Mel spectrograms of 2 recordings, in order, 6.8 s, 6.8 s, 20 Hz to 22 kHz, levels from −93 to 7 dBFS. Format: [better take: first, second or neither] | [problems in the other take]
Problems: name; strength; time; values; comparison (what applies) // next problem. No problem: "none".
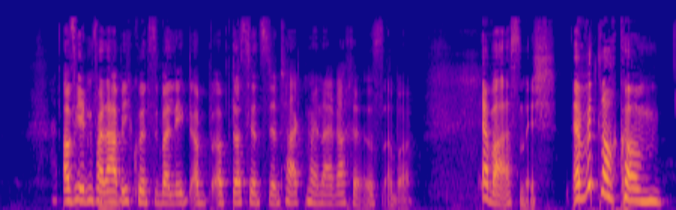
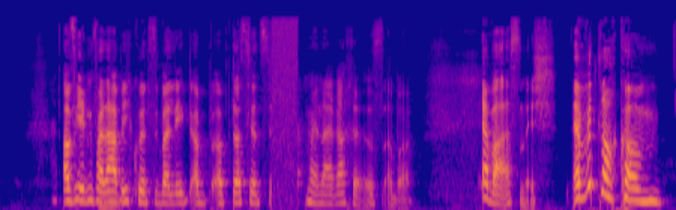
first | audio cutting out; filled with static; at 2.5 s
